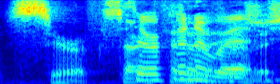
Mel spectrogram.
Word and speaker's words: Serafinowicz: screen for, and then Peter, and I can't pronounce his last name, Serafinowicz.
